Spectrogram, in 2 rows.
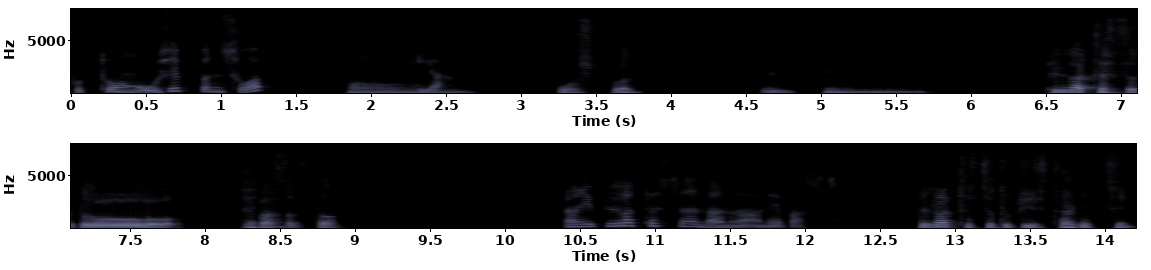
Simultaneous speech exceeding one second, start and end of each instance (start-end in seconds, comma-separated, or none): none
